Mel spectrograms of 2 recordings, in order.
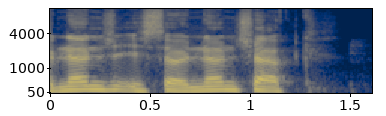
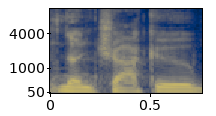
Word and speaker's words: nunchaku: So nunchuck. Am I saying that right? Nunchuck? – Well, it's nunchaku, but yeah. Yeah. – What is it? – Nunchaku. Yeah, but nunchuck is fine.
